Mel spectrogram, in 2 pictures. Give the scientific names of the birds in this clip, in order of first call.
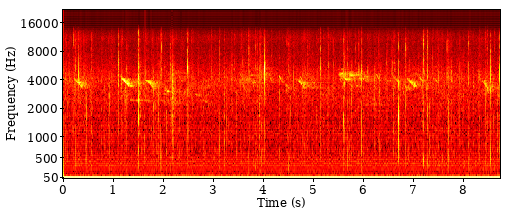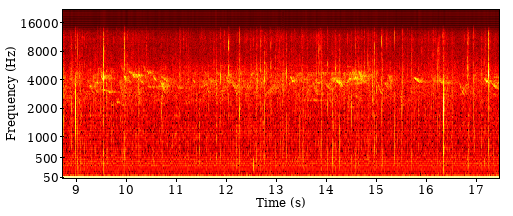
Chlorodrepanis virens, Himatione sanguinea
